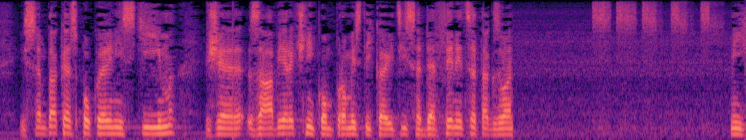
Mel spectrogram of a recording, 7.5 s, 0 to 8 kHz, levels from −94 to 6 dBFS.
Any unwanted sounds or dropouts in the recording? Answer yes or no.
yes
